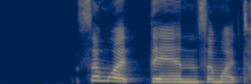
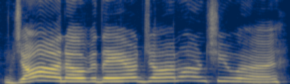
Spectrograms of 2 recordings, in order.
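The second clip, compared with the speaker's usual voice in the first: calling John; 6 semitones higher, 7 dB louder than usual. Acted. Fran calls John over.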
